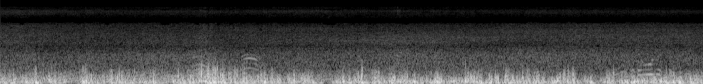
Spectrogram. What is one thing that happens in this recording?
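Strong wind blusters and buffets outdoors.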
